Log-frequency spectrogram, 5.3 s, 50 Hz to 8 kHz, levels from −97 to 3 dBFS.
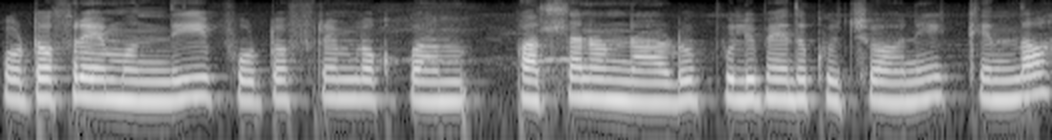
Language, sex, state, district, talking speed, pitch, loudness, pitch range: Telugu, female, Andhra Pradesh, Sri Satya Sai, 135 wpm, 225 Hz, -18 LUFS, 215-230 Hz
